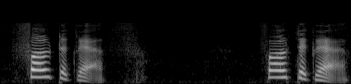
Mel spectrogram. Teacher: We use the schwa sound for the second syllable. It is unstressed syllable. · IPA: /ə/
